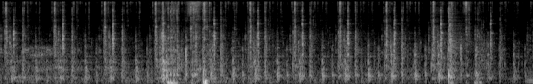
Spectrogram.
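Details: Frost King Jr 23959 1 3/4 hp hit-and-miss engine, second run after detent adjustment and new springs, worn pins and low compression: rapid even clicking taps over slow engine beat, light metallic rod-end knock; rod bearing needs a shim removed.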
